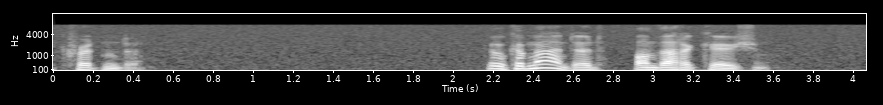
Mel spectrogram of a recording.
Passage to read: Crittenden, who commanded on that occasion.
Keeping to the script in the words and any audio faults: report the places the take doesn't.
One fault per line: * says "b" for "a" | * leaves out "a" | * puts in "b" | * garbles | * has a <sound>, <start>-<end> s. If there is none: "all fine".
all fine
